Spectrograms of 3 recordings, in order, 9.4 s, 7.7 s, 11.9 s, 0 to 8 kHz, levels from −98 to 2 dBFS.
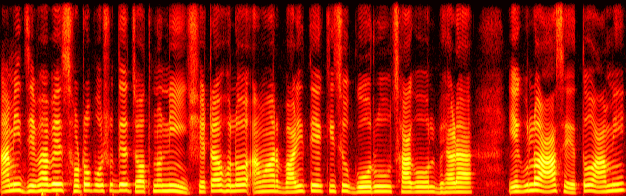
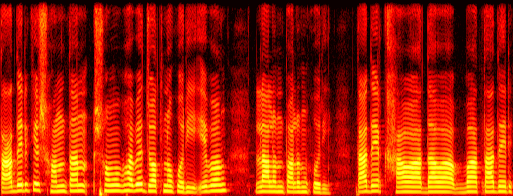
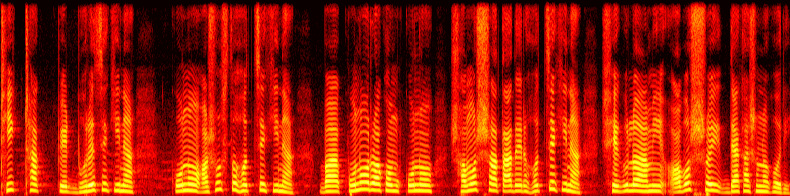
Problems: constant background noise, background conversations at intervals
